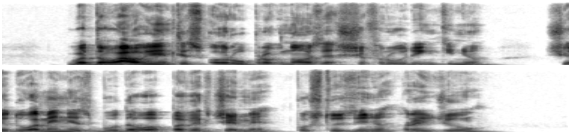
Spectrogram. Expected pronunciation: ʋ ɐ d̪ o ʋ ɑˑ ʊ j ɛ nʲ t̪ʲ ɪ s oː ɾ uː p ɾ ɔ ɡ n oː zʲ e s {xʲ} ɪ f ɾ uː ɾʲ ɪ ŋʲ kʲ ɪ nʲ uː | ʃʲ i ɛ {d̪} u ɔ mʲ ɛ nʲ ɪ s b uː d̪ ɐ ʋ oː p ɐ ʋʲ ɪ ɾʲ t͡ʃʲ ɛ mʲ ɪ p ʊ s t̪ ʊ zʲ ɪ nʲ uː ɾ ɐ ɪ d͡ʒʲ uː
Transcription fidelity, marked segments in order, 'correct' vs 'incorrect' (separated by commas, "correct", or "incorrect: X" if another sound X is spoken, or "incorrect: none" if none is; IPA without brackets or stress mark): incorrect: ʃʲ, correct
